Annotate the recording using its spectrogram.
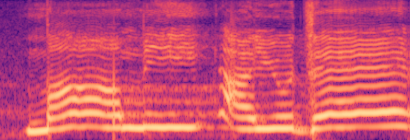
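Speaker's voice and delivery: put-on small, high little-girl voice calling out. Telling of a little girl on a moving train calling to her mother, yelling in a small little voice. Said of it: "she would yell in a small little voice".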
